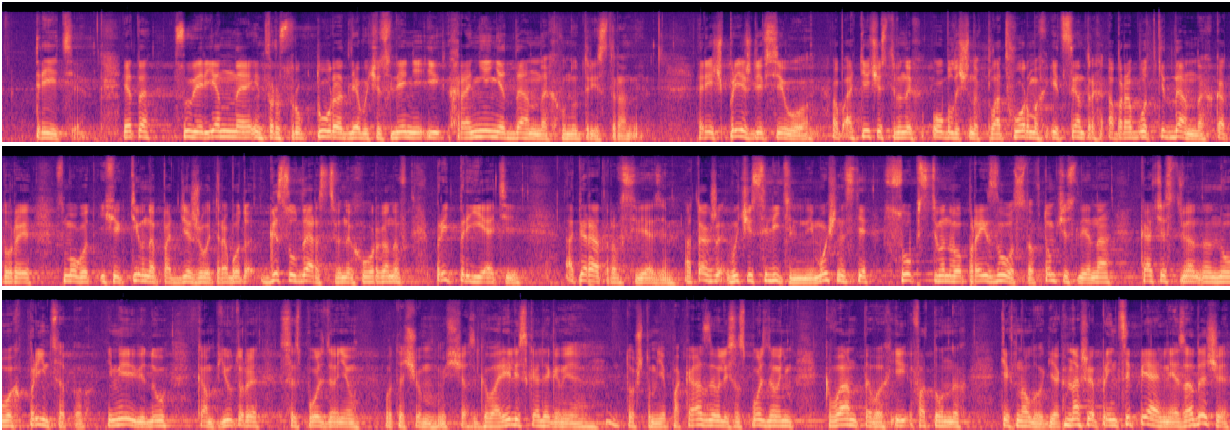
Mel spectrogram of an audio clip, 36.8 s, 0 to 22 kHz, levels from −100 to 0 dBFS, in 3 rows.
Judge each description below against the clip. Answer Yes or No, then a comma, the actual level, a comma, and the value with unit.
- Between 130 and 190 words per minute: No, average, 115 wpm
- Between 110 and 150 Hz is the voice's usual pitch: Yes, medium, 140 Hz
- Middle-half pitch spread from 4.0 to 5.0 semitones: No, average, 3.4 semitones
